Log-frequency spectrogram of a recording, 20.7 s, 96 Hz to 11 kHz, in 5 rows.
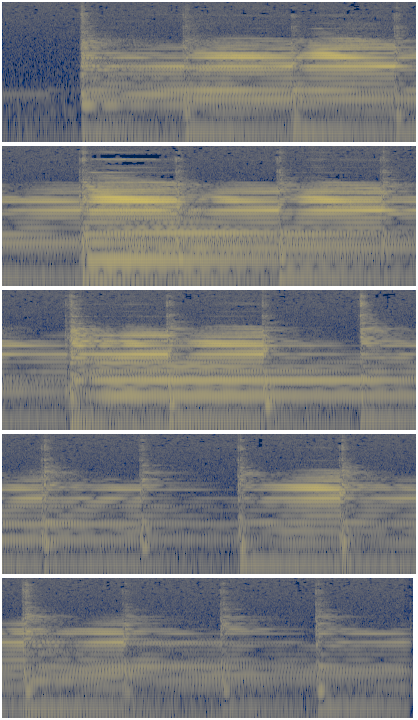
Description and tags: Tanpura Mournful Bass Line C sharp
Snippets from recordings of me playing the tanpura.
Tuned to C sharp, the notes from top to bottom are G sharp, A sharp, C sharp, Low C sharp.
In traditional Indian tuning the C sharp is the root note (first note in the scale) and referred to as Sa. The fifth note (G sharp in this scale) is referred to as Pa and the sixth note (A sharp) is Dha
The pack contains recordings of the more traditional Pa-sa-sa-sa type rythmns, as well as some experimenting with short bass lines, riffs and Slap Bass drones!
Before you say "A tanpura should not be played in such a way" please be comforted by the fact that this is not a traditional tanpura (and will never sound or be able to be played exactly like a traditional tanpura) It is part of the Swar Sangam, which combines the four drone strings of the tanpura with 15 harp strings. I am only playing the tanpura part in these recordings.
swar-sangam, ethnic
